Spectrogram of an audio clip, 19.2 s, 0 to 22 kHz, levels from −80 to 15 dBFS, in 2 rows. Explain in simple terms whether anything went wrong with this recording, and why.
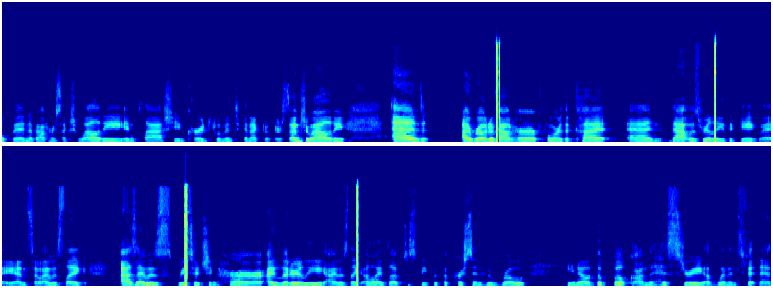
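Uninitialised buffer bursts occur at 6.18 to 6.22 s, 8.91 s, 11.90 to 11.92 s and 14.05 s. Each short, loud crackle of digital noise happens because a chunk of audio, between 10 and 40 ms long, played before any sound was written into it, so leftover memory came out as noise.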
